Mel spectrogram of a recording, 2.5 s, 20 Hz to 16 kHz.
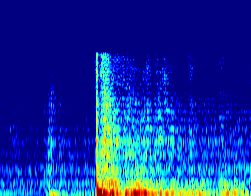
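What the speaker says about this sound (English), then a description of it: "They were shooting at the medium and they overshot." A single heavy cannon shot from a World of Tanks battle involving the M10 Wolverine, a sharp boom after a faint earlier thump, followed by a rumbling decay.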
